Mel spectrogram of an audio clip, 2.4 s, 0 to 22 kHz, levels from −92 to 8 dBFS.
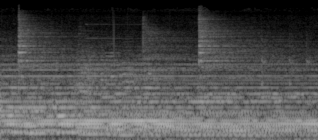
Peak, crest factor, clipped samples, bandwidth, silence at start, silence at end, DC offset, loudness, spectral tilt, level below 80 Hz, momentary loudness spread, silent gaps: -14 dBFS; 12 dB; under 0.1%; 17 kHz; 0 s; 0 s; under 0.1%; -27 LUFS; -4.5 dB/octave; -52 dBFS; 3 LU; none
